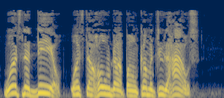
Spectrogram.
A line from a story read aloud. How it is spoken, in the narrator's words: Booby, shaking with laughter, yelled from across the room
